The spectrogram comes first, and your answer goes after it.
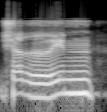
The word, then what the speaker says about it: شَرِّ: کے پڑھا دیتا ہوں، شین را زبر شر، را نون زیر رن، شر رن، نون فا زبر نف،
